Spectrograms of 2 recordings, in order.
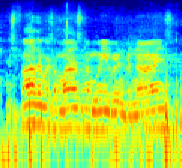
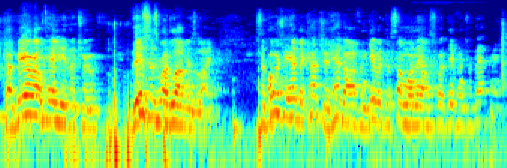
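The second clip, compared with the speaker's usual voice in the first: higher, declaimed poetry reading; poem recitation; 5 semitones higher, 3 dB louder than usual. Acted. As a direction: proclaim the verse to the listeners. Continues reading the poem aloud.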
